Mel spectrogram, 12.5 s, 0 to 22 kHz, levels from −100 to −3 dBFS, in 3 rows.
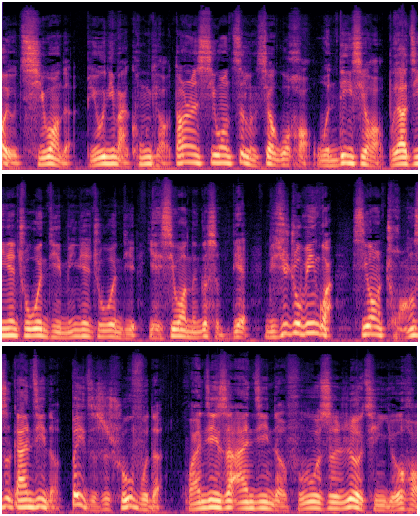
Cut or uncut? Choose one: cut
